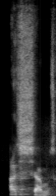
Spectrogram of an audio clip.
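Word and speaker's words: الشمس: Ee alif lam sama itu kan alif lamnya tidak terbaca kan? Asyams.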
